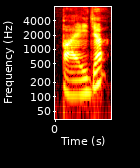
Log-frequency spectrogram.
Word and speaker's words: paella: And they pronounce it paella because a double L is a y sound.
